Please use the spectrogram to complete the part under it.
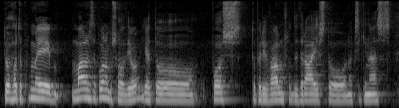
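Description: A young man co-hosting a podcast in casual conversation, talking in animated quick bursts. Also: medium pitch. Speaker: podcast co-host.

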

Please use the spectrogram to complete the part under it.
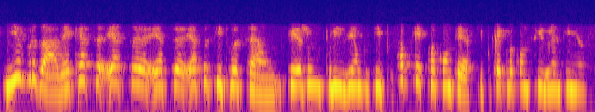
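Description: Portuguese woman, high voice, sounds like she's on a phone line, chatty and expressive, keeps repeating words. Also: fast, few pauses. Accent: European Portuguese. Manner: expressive, repeats words while searching for them. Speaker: podcast guest. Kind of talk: casual personal storytelling.

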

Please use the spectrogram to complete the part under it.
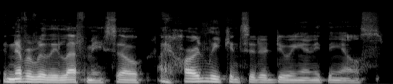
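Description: Speaking briskly, a middle-aged guest surgeon from New York comes across as earnest and slightly self-deprecating in a relaxed interview. His voice is warm and low-pitched. The audio is close-miked and dry, with no room sound.

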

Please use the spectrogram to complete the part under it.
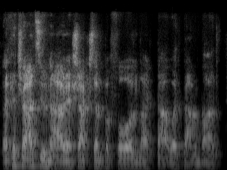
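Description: A man's voice: lowish voice, fast, a bit bright. Young Scouse man, podcast guest, casual and rambling. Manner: rambling, heavy use of "like". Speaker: podcast guest, fitness coach.

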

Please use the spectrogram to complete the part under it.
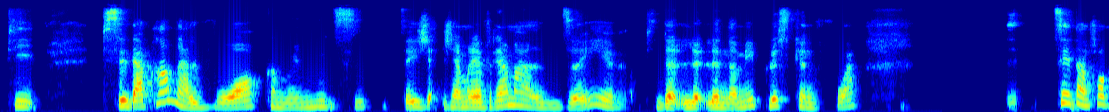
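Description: A woman with a somewhat low voice and a Quebec French accent, in casual podcast conversation. She is emphatic and colloquial, often putting questions to the listener. The sound is close and dry. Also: darkish tone, slightly rough, no room sound. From Quebec, Canada.

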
